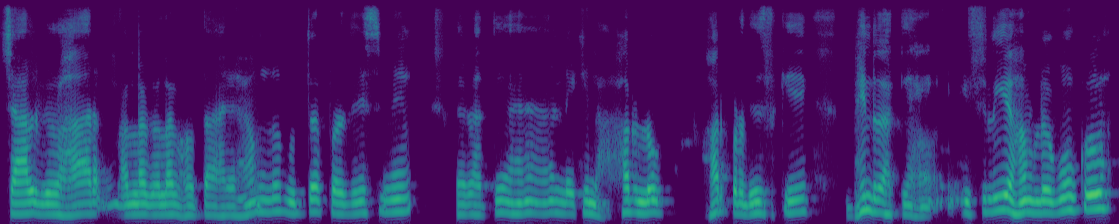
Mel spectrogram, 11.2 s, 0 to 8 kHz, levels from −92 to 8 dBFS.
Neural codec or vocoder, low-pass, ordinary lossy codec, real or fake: codec, 16 kHz, 2 kbps, X-Codec, HuBERT features, trained on balanced general audio; 7.2 kHz; none; fake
